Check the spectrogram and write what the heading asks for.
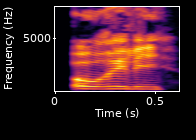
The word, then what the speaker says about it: Aurélie: I think in French we'll say Aurélie, but then in English it's definitely like Aurélie and. I don't know, whatever.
